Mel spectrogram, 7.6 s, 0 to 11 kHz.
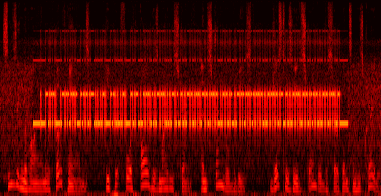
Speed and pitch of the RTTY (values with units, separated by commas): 75 baud, 850 Hz shift, 1700 Hz centre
